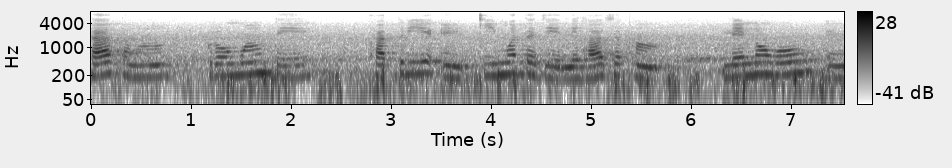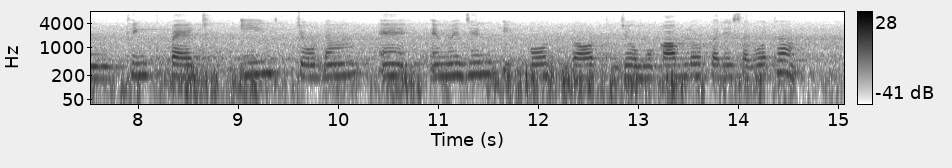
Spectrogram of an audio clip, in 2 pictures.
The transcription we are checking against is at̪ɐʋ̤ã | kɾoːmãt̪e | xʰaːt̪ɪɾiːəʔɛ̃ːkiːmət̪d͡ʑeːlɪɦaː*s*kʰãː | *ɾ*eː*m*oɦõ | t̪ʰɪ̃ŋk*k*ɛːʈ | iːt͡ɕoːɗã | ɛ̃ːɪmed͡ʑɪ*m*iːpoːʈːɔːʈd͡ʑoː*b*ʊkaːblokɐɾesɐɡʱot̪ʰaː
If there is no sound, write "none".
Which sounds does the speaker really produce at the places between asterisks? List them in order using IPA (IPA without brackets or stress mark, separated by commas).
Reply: z, l, n, p, n, m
